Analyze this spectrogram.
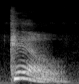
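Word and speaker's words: kiln: Now this word is kill. Drop the N. Kill.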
